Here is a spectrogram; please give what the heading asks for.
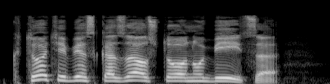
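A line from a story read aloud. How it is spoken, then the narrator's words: Heavy sigh. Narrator (Russian): Де Пальма тяжело вздохнул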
